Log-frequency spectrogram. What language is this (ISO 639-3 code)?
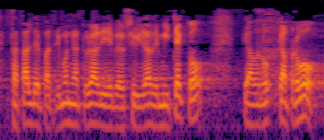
spa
